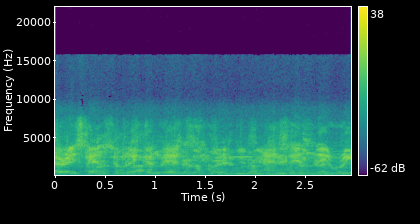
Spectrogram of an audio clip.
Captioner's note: all chattering excitedly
